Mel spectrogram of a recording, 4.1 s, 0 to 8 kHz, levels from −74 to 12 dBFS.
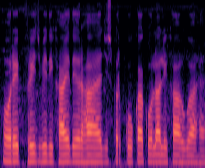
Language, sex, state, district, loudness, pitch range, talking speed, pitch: Hindi, male, Jharkhand, Deoghar, -18 LUFS, 130-135 Hz, 220 wpm, 130 Hz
